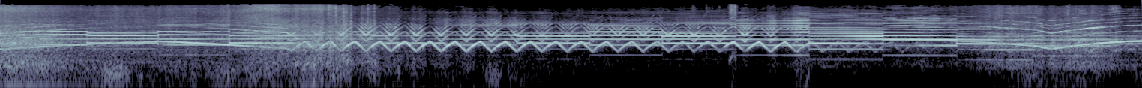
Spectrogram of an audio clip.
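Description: A police van's siren wails and yelps.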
